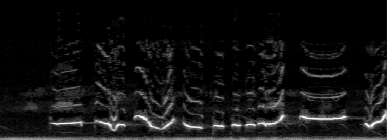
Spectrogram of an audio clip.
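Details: Oriental magpie-robin song used as a lure to make other birds answer: loud clear whistles, slurred rising and falling notes and short chopped phrases, ending in a long steady high whistle and a final upward flick; faint low hum beneath.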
